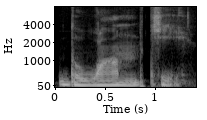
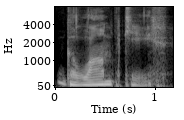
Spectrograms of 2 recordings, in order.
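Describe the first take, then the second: First: The middle consonant sounds like a W. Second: The middle consonant sounds like an L. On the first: The speaker calls it right. "it's pronounced in words as a W" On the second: The speaker calls it wrong. "when you write it out, it looks like it"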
